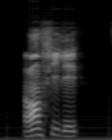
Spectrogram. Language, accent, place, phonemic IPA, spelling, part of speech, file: French, France, Lyon, /ʁɑ̃.fi.le/, renfiler, verb, LL-Q150 (fra)-renfiler.wav
- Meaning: to rethread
